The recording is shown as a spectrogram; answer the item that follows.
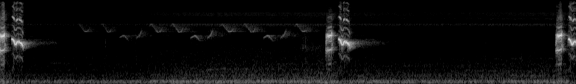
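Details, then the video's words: Sooty-headed bulbul lure song meant to stir up rival bulbuls: a loud, bright two-part phrase, a sharp note then a slurred falling chirp, repeated about every three seconds, with faint high twittering from other small birds between phrases. "Burung Kutilang Pikat Gacor Fighter, Paling Jago Mendongkrak EMOSI Kutilang LAWAN"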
